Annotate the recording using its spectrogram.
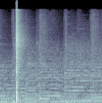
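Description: A single sharp crack about a third of a second in, from an air rifle shot at a metal field target, over background guitar music.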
